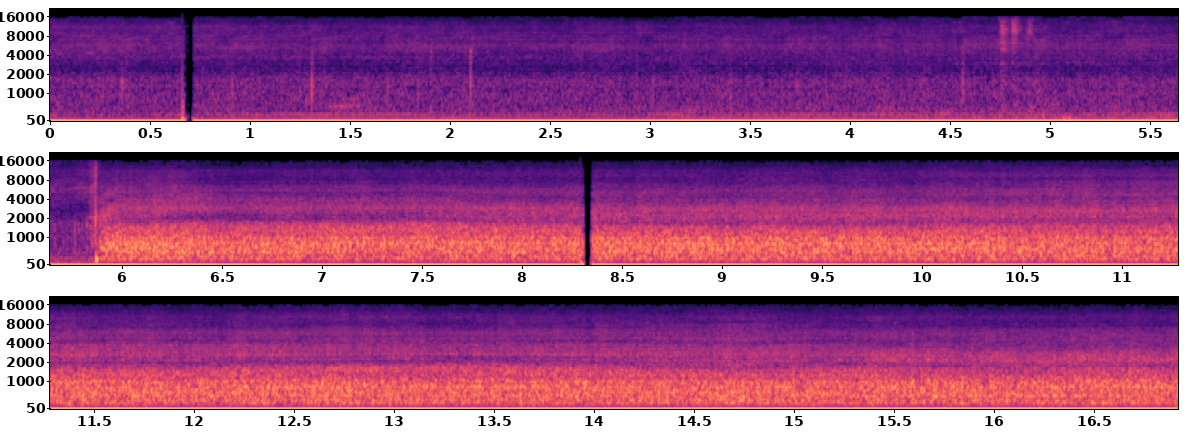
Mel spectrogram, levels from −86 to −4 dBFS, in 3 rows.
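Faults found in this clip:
DC offset, whole clip. Not audible; baseline sits off zero throughout, so the waveform rides asymmetrically about the centre line. Spectrogram shows a steady band at 0 Hz. Probable component: capture or input stage; costs headroom on one polarity.

Damaged data in a compressed stream, 0.64–0.73 s. Short glitch, about 90 ms. Decoder misreads corrupted frames, loses sync, resyncs at next header. Waveform shows a discontinuity.

Same fault, 8.27–8.36 s. Same length, about 90 ms. Points to a corrupted stream or file segment rather than the playback device.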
